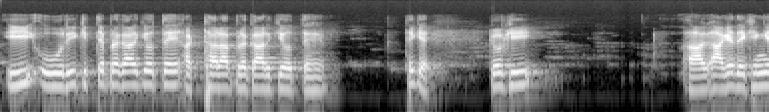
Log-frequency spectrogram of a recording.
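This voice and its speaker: A male teacher, explaining a grammar lesson and repeating each point as a question he then answers. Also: on the high side. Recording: slightly dull, lo-fi recording.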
